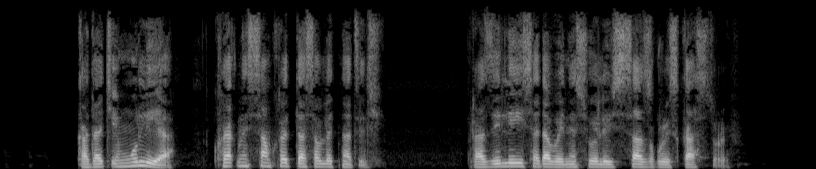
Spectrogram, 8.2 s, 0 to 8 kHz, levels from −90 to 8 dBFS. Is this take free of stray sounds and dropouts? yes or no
yes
